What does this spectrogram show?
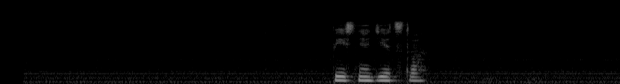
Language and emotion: Russian, neutral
